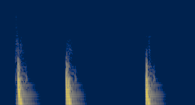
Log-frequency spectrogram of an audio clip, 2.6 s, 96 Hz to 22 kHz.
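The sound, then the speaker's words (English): Three punchy 808 bass hits with a hollow, flawed tone, each attacking sharply and fading within half a second, the last arriving after a longer pause. No talking. “And this is what you guys' 808 sounds like.”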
